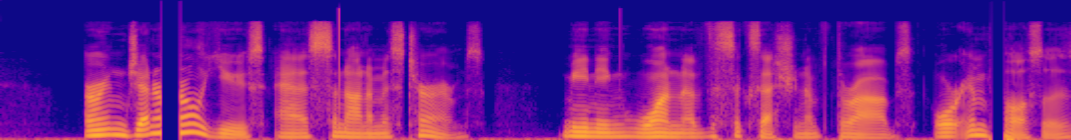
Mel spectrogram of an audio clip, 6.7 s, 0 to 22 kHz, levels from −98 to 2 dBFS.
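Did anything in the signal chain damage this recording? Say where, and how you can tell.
Yes, in four places. The speech cuts to dead silence twice: for 120 ms from 1.00 to 1.12 s, and for about 83 ms from 6.18 to 6.27 s. This is likely a Bluetooth stall at the wireless playback stage. Interference delayed packets on the radio link, the headphones' buffer ran empty, and output paused until the resent packets arrived and filled it again.

Two isolated, sharp ticks land at 2.11 s and 3.87 s. Each is a single sample long, broadband, and unrelated to the speech around it. These are bit error spikes from a digital stage, either memory or a digital link. One flipped bit throws that sample's value off by a power of two, and the next sample returns to the true waveform. A one-sample step like that is heard as an instantaneous click spread across the whole spectrum.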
